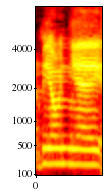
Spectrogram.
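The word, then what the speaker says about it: Viognier: in Southern Maryland Saint Mary's County but the Vionnet which I like to emphasize the proper pronunciation of this grape variety because I often hear it mispronounced but Vionnet is beautiful aromatics it's a perfect wine to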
